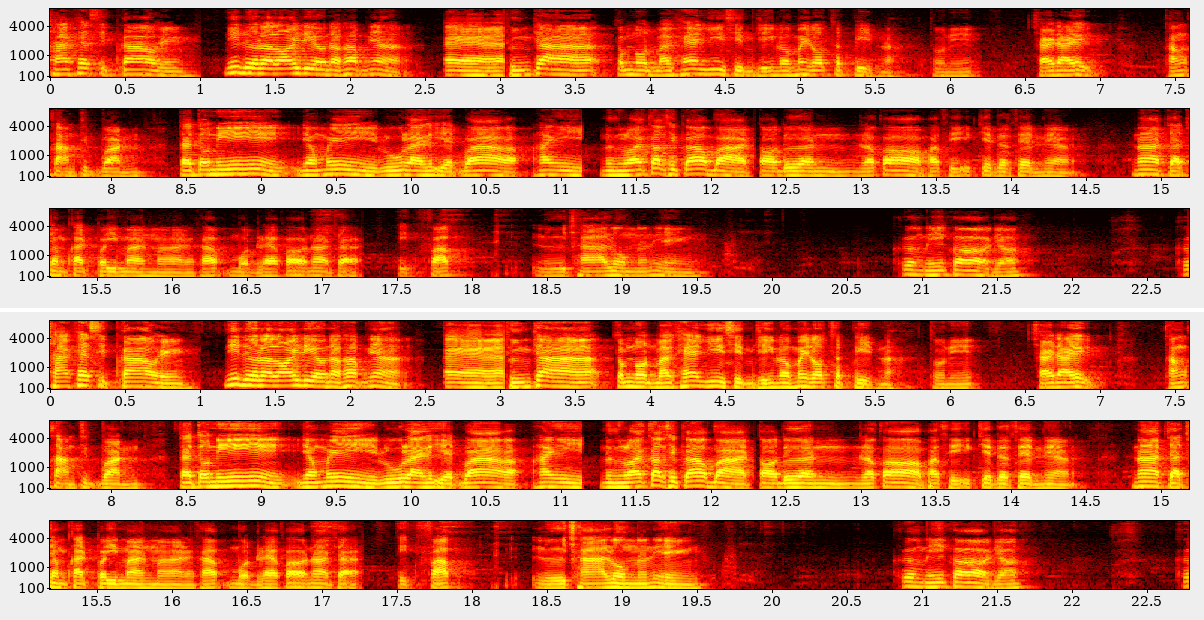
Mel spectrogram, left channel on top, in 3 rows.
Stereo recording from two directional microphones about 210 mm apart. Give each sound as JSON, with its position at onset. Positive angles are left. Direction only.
{"t": 0.0, "sound": "a man's voice", "side_deg": -30}
{"t": 20.8, "sound": "speech", "side_deg": -10}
